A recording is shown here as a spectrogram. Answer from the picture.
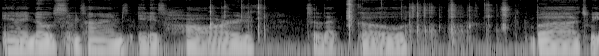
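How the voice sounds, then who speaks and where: The voice is quiet. Its tone is dark and mellow. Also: woman. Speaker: beauty and fashion vlogger. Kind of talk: casual vlog monologue. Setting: at home, early morning. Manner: quiet, talking low.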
